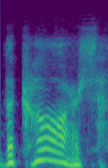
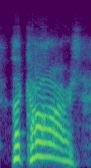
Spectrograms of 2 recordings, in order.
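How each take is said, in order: First: Said in the usual way. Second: Much higher and louder panic; fearful outburst. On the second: Acted. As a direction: blurt it out in terror. Repeated line escalating.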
